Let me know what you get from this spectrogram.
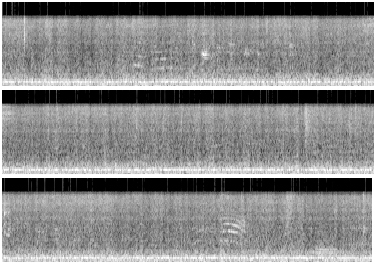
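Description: Steady running noise inside the coach of an NJ Transit Pascack Valley Line diesel commuter train moving at speed. It is a constant low hum over a dense rumble, unbroken and even.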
